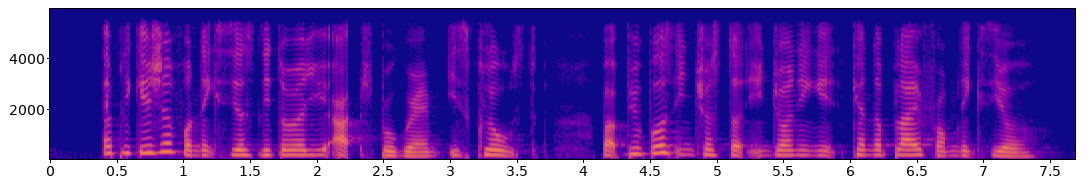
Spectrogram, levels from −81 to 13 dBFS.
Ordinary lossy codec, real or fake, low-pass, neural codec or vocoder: none; real; 5.4 kHz; none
